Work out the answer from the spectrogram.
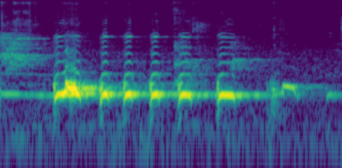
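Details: A lively Bangkok zebra dove, whose song serves as a lure to set other birds singing, gives a run of six or seven clipped, evenly spaced coos followed by a short rising note and a softer trailing coo.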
